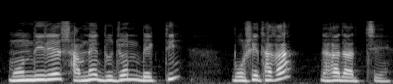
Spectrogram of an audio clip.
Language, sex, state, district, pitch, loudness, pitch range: Bengali, male, West Bengal, Cooch Behar, 195 Hz, -13 LUFS, 180-220 Hz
